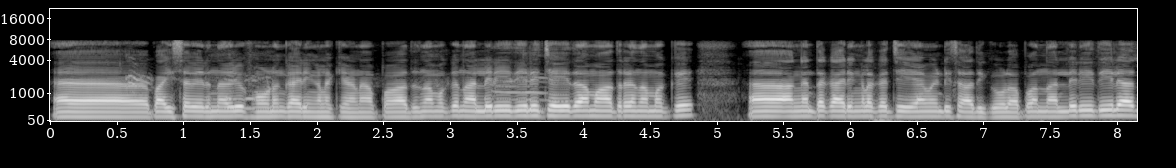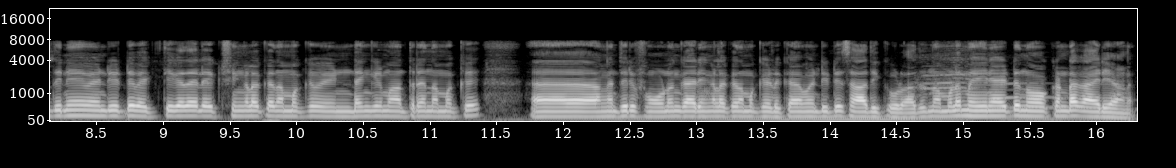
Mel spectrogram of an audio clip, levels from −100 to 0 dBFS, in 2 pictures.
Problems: background sounds at intervals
